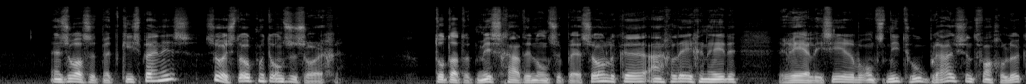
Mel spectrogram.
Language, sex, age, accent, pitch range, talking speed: Dutch, male, 50-69, Dutch, 85-115 Hz, 165 wpm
